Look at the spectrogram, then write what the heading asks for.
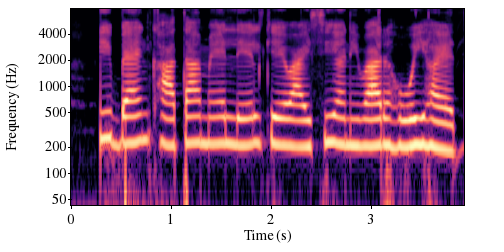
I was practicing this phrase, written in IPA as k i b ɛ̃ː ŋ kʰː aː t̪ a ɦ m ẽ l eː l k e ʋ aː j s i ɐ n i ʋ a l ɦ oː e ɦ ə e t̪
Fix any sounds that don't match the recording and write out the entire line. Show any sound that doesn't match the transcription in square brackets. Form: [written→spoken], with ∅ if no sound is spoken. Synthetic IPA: k i b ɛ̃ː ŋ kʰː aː t̪ a [ɦ→∅] m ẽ l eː l k e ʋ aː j s i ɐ n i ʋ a [l→ɾ] ɦ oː [e→i] ɦ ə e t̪

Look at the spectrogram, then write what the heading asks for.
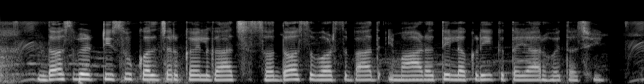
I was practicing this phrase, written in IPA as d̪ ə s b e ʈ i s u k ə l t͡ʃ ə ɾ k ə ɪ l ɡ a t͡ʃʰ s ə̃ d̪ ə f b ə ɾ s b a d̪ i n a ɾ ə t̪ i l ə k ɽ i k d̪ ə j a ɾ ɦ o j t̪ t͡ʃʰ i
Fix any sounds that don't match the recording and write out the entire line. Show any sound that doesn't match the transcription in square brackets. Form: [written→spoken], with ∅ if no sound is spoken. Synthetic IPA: d̪ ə s b e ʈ i s u k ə l t͡ʃ ə ɾ k ə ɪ l ɡ a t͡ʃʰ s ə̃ d̪ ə [f→s] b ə ɾ s b a d̪ i [n→m] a ɾ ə t̪ i l ə k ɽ i k [d̪→t̪] ə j a ɾ ɦ o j t̪ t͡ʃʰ i

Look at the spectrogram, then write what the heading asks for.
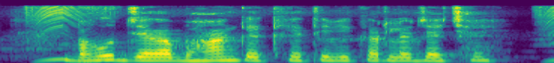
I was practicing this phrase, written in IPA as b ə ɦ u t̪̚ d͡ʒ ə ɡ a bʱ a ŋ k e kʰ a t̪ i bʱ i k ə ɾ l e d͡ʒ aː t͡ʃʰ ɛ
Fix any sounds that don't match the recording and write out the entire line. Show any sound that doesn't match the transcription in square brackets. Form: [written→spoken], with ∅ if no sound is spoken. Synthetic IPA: b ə ɦ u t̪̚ d͡ʒ ə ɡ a bʱ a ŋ k e kʰ [a→e] t̪ i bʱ i k ə ɾ l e d͡ʒ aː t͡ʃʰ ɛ

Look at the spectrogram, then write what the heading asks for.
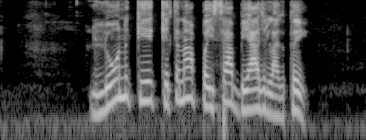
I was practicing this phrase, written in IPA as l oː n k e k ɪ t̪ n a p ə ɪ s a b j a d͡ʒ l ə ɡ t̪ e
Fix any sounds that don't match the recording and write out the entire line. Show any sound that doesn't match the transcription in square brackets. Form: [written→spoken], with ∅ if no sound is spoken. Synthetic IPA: l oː n k e k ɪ t̪ n a p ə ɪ s a b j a d͡ʒ l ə ɡ t̪ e

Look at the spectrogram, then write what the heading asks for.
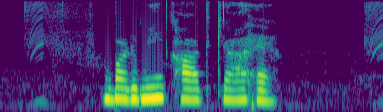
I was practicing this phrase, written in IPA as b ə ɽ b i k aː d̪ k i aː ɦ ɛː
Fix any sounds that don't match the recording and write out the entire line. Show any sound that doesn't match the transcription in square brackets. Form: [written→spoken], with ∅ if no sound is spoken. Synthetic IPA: b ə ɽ [b→m] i [k→kʰ] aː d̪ k [i→j] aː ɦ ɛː

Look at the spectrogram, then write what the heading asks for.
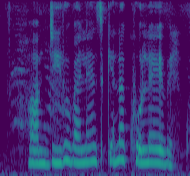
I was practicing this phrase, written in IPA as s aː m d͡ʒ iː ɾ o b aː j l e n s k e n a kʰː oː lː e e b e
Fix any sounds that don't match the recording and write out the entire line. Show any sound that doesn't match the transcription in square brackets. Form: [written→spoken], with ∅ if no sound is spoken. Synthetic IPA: [s→h] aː m d͡ʒ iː ɾ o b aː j l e n s k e n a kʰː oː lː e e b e

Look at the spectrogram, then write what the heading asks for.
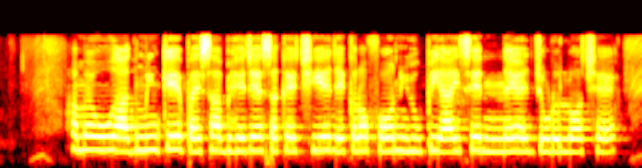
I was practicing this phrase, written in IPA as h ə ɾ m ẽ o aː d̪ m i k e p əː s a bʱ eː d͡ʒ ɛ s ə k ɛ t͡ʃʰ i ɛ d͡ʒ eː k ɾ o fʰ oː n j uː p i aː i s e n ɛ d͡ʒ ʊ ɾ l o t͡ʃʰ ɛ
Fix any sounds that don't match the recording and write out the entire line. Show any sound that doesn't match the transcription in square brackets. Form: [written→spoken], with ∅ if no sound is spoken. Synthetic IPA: h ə [ɾ→∅] m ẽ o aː d̪ m i k e p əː s a bʱ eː d͡ʒ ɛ s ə k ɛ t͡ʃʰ i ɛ d͡ʒ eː k ɾ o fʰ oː n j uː p i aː i s e n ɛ d͡ʒ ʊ [ɾ→ɽ] l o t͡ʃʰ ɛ

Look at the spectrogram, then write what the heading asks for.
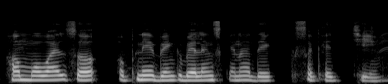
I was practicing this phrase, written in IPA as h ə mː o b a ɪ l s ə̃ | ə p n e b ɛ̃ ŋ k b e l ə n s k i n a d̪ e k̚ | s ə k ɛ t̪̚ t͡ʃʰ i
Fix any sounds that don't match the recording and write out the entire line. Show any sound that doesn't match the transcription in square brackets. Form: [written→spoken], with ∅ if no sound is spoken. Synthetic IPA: h ə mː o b a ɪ l s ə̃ | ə p n e b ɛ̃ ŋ k b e l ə n s k [i→e] n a d̪ e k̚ | s ə k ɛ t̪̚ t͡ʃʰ i

